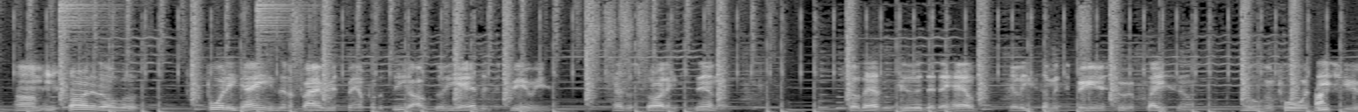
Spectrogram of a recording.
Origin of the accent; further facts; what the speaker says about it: North Carolina, United States; now in Memphis, United States; I'm originally from North Carolina and currently reside in Memphis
